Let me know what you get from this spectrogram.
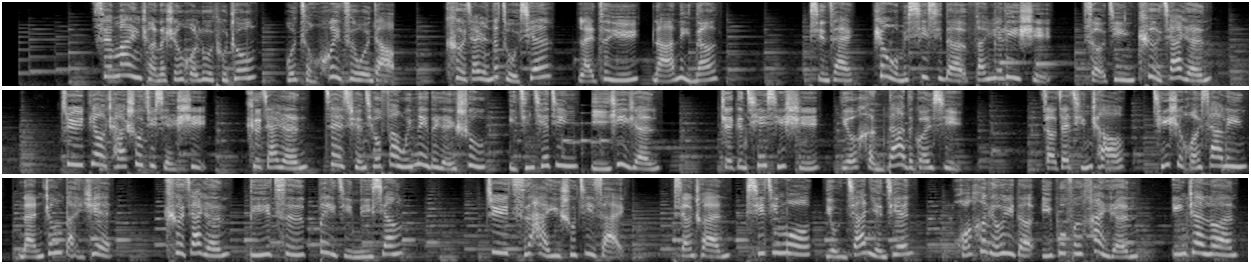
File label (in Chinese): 女 飞碟MG类型 客家风俗文化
